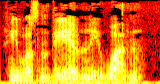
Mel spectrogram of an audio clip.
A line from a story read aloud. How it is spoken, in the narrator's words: said Sirius bitterly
